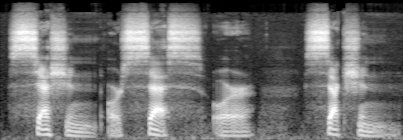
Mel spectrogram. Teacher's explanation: the front of the tongue presses against the top of the mouth, just before the teeth, the top row of the teeth. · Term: S sound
